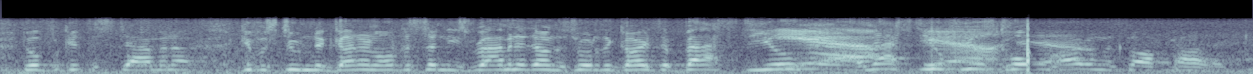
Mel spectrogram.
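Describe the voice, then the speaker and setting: Amid noticeable background noise, a man speaks at a very fast pace with an extremely high pitch. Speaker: spoken word poet. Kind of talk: spoken word poetry performance. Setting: live performance, outdoors or public space. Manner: fast, rhythmic.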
